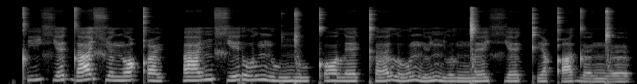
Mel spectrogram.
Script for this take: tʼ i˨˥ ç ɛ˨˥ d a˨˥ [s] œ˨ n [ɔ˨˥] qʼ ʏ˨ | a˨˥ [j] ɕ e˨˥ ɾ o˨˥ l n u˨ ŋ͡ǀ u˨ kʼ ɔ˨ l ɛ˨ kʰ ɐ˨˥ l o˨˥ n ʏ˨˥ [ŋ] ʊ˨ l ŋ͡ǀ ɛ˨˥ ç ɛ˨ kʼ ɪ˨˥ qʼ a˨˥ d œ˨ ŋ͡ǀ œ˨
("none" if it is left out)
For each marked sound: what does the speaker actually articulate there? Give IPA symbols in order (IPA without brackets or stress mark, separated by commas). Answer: ɕ, ɔ˨˥, ɲ, ɲ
